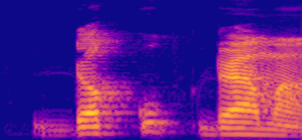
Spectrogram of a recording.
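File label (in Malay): "dokudrama", Malay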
